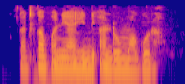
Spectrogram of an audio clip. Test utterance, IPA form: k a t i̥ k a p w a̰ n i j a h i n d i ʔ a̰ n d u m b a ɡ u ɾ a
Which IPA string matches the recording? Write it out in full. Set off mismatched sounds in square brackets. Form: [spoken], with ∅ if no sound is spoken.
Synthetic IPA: k a t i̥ k a p w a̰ n i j a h i n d i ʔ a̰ n d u m [w] a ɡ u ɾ a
